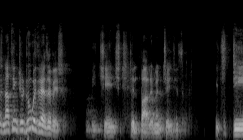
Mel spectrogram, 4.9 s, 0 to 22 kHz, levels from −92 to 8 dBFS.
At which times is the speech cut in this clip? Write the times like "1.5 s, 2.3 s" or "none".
2.0 s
